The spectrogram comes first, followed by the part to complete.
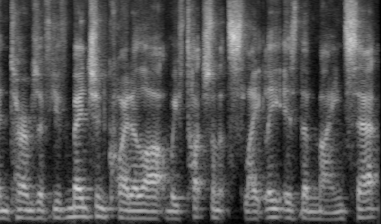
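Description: The recording is very clean with a silent background. A man with a medium pitch speaks in a Northern Irish accent with monotone, flat intonation. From Northern Ireland, near Belfast. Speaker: podcast host. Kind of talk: interview.

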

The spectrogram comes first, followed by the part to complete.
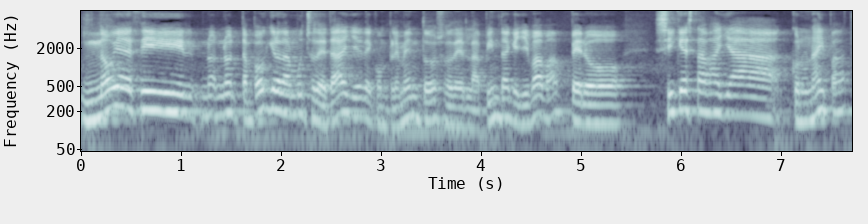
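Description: Over audible room echo, a man talks at a fairly quick pace with very wide swings in pitch. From Mallorca, Spain. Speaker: podcast co-host. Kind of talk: casual chat.

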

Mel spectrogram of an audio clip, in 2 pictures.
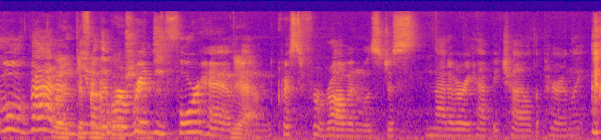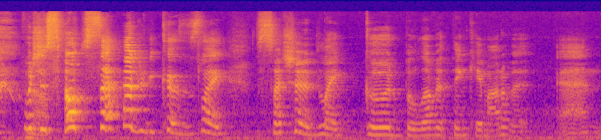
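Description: A woman at a moderate pace, with big swings in loudness and noticeable background noise. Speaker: podcast co-host.

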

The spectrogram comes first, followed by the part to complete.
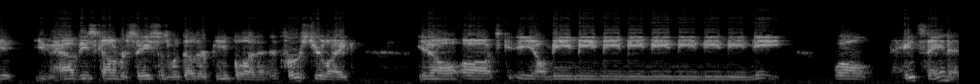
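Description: With an American accent, a man talks at a moderate pace amid noticeable background noise. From Minnesota, Northeast Minneapolis. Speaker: army veteran. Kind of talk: interview.

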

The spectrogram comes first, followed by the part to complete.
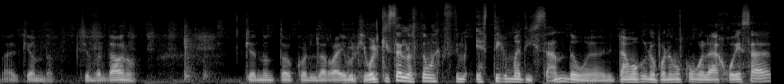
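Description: A man's dark, mellow voice with a Chilean accent and ordinary pitch variation. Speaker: podcast co-host. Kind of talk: casual chat.

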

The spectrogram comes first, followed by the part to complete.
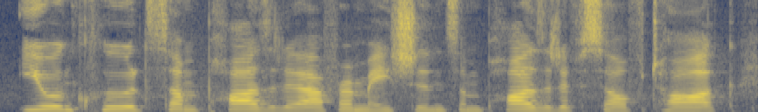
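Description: A woman with a plain, everyday voice, fairly high in pitch, talks at a fairly slow pace in a very clean recording with a silent background. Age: 20s. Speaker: podcast host. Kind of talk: casual chat.

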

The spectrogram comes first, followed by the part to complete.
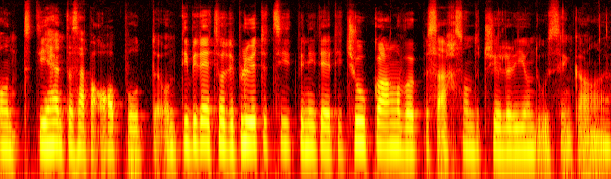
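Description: A woman talks at a very fast pace with hardly any pauses, in a monotone, flat intonation. The recording is very clean with a silent background, dry and close with no echo. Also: medium pitch for a woman. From Bernese Oberland, Switzerland. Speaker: soul singer. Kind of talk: interview.

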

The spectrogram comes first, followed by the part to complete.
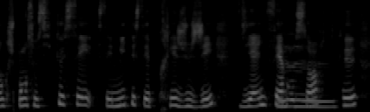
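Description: A woman's fairly high voice with a dark, mellow tone, ordinary pitch variation and a moderate pace, on a very clean recording with a silent background. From Madagascar. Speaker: entrepreneur. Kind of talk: interview.

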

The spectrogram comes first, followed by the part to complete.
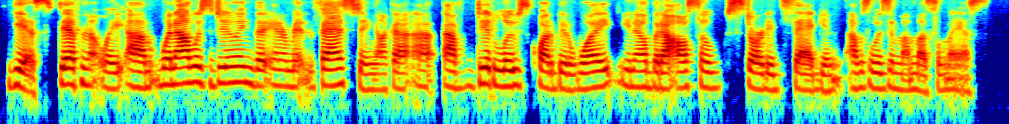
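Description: A woman's medium-pitched voice at a moderate pace, fairly even in intonation, with hardly any pauses. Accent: Texan. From Texas. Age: 60s. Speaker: dyslexia therapist. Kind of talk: casual interview chat.

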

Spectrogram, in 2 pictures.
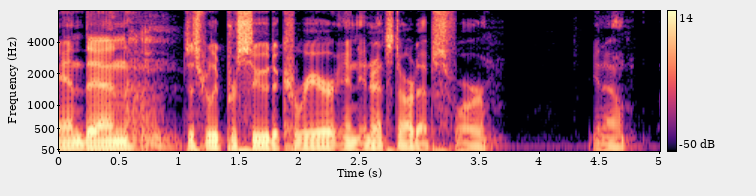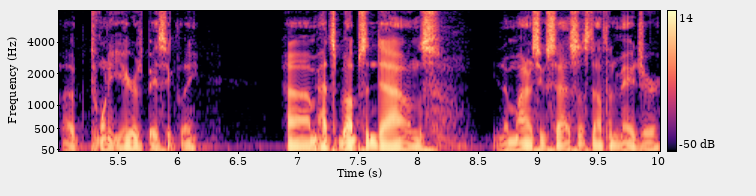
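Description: A man's very deep, low voice with a West Coast accent and ordinary pitch variation, at a moderate pace with long, frequent pauses, on a very clean recording with a silent background. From Southern Oregon, US. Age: 50s. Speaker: shaman and ceremony facilitator. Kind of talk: casual interview conversation. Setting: in person at a retreat.

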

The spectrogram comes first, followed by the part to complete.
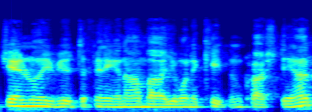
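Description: Speaking with an Australian accent, this man's voice sits fairly low. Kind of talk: casual interview.

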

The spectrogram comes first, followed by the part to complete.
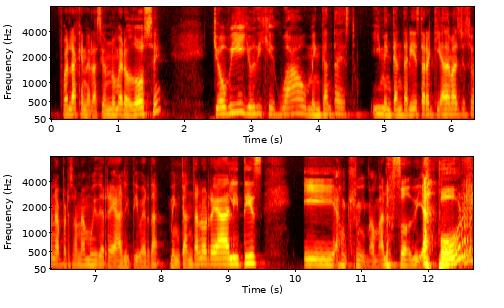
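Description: Fairly even intonation marks an ordinary speaking voice at a moderate pace. There is no background sound, and the recording is very clean. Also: man, fairly high pitch for a man. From Cuba, then Guatemala from 14. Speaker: singer. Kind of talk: casual chat.

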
